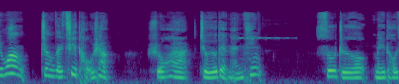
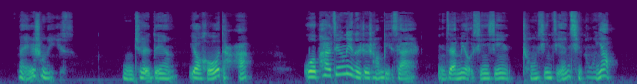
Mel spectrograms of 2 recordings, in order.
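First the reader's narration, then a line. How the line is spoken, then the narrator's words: Calm faint smile. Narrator (Chinese): 苏哲淡淡一笑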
